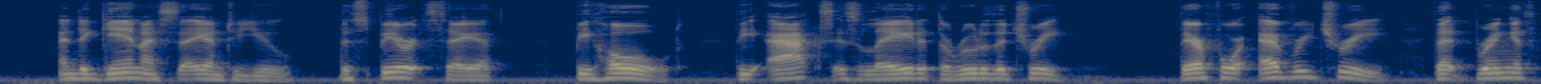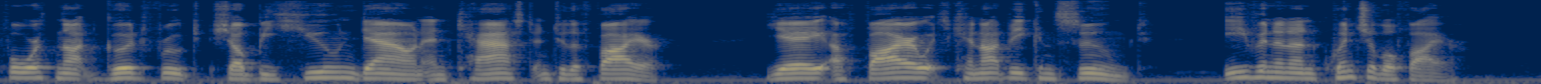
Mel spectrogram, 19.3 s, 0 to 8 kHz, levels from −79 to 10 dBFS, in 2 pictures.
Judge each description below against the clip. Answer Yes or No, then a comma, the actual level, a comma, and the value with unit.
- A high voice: No, low, 135 Hz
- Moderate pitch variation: Yes, average, 3.2 semitones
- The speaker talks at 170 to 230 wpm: No, average, 155 wpm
